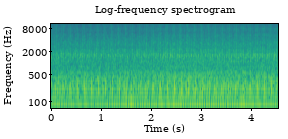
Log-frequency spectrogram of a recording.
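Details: Land Rover Defender Puma 2.4 TDCi, first start after rebuild with new wiring loom and oil pump, bled fuel system: steady diesel clatter at about three and a half beats per second, no misses or knocks; smooth healthy idle.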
